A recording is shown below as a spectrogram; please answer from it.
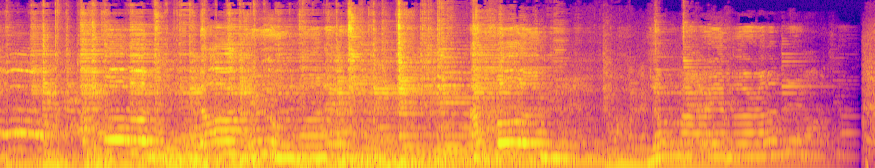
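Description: Acoustic guitar played with a voice singing over it: a song performed live, dying away near the end.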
